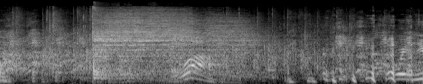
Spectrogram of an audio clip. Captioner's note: laughter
